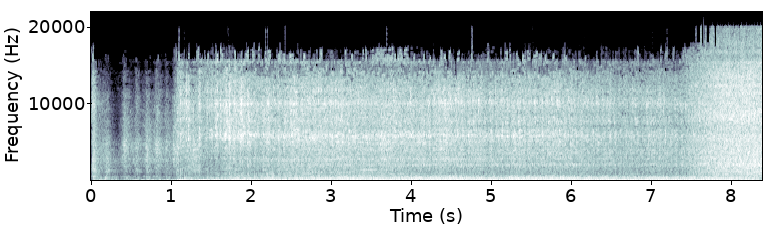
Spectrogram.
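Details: Classic car after carburettor float/bowl cleaned and reassembled with old gaskets: engine catches after a second and settles into a steady, even low idle with no misses or knocks; runs healthy.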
